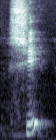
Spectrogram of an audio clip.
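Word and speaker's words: し: we pronounce it as she so for English speakers it's more like s h i sound so it's on the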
